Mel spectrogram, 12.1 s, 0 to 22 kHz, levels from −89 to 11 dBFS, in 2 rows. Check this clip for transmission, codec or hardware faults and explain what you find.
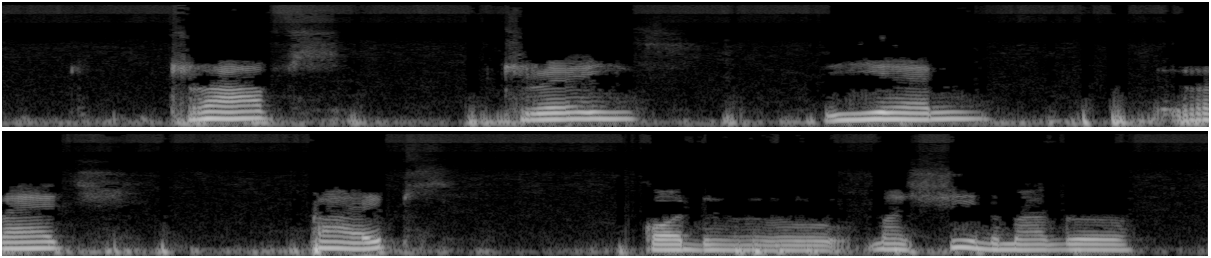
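The clip has one transmission fault: scattered short gaps in the speech between 2.77 and 11.24 s. Around five brief hiccups appear, heard as small ticks or momentary smears where the sound seems to stall and carry on. The longest lasts only about 40 ms. Lost or late packets cause them. About 140 ms of audio went missing, and the receiver covered each hole by extending the preceding sound, reworking 400 ms in total. The concealment touches only around 2% of that stretch.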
